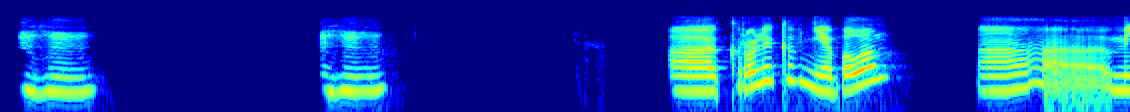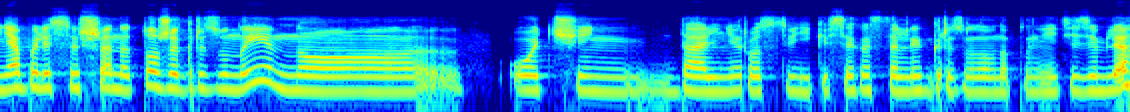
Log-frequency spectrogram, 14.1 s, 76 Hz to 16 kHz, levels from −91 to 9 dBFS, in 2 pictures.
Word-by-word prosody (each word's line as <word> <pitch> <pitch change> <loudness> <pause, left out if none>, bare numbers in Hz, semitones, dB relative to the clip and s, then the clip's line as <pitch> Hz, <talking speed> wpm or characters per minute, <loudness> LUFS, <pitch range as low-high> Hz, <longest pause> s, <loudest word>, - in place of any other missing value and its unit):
Мгм. 205 -1 -10 1.4
Мгм. 210 +1 -10 1.8
А, 210 0 +3
кроликов 270 - -3
не 230 -9 0
было. 235 - +3 0.6
А, 215 +6 -4
у - - -9
меня 225 +2 +5
были 245 0 +2
совершенно 240 -2 +4
тоже 240 +1 +5
грызуны, 235 +6 +1
но, 205 -2 0
э, - - -9 0.3
очень 210 -2 -1
дальние 205 -1 +2
родственники 210 -1 -6
всех 215 +1 -2
остальных 215 -1 -3
грызунов 200 -1 -4
на - - -7
планете 205 +1 -8
Земля 210 +3 +5
215 Hz, 100 wpm, -25 LUFS, 205-230 Hz, 1.8 s, меня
